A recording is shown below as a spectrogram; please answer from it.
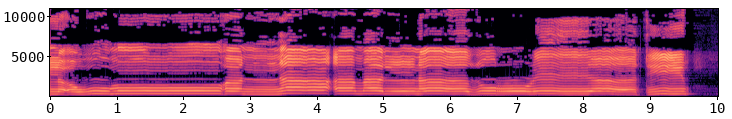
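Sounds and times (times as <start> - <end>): boy chanting melodically: 0.0 - 10.0.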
